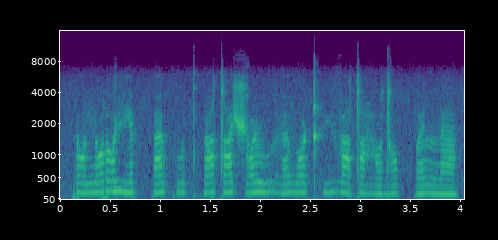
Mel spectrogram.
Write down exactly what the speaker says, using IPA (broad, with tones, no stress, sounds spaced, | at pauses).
ɾ ɔ˩ n ɔ˩˧ ɾ ɔ˩˧ vʲ a˩˧ pː a˩˧ kʷ ɐ˩˧ kʷʰ ɐ˩˧ tˤ y˩˧ ʃ ɔ˩˧ ɭ u˩˧ ɦ ɐ˩˧ v ɔ˩˧ ʈʰ y˩˧ v u˩ tˤ ə˩ ɦ ɔ˩ d ɔ˩˧ pː ɐ˩˧ lː a˩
